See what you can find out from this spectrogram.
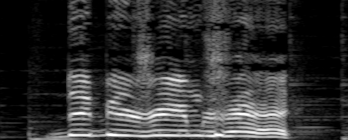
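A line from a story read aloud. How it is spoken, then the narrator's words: Yelling. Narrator (Russian): завопил Ринсвинд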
